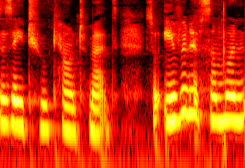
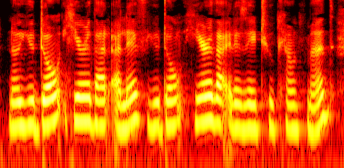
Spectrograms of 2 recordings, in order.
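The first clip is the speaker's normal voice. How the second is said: ordinary talk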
